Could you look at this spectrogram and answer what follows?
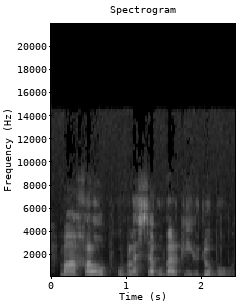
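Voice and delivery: put-on the girl telling where grandma lives; little girl's voice. A narrator's reading. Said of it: "řekla Karkulka".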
